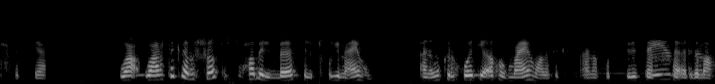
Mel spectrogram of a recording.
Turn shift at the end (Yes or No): No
